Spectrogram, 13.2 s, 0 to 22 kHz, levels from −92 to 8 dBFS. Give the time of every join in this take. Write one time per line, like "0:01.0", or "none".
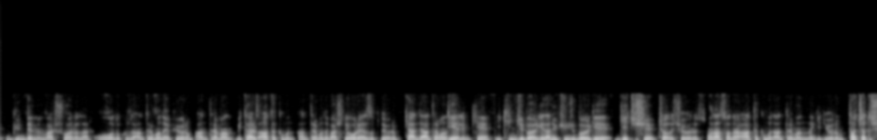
0:03.8
0:06.7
